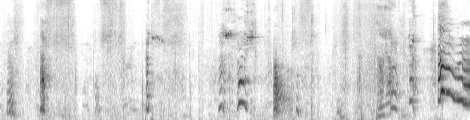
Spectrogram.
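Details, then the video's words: Happy Rottweiler puppy making funny noises: short yelps, barks and bent whining squeaks in scattered bursts, with a person talking between them indoors. "Rottweilers make some crazy noises when there happy"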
